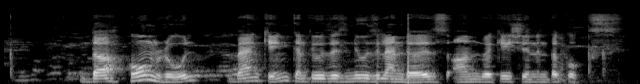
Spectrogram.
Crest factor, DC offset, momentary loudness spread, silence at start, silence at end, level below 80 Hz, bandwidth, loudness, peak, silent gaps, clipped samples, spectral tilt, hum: 18 dB; under 0.1%; 12 LU; 0.2 s; 0.25 s; -58 dBFS; 11.5 kHz; -19 LUFS; -2 dBFS; none; under 0.1%; -5 dB/octave; none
